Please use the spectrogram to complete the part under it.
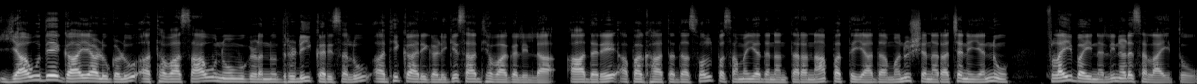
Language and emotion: Kannada, neutral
